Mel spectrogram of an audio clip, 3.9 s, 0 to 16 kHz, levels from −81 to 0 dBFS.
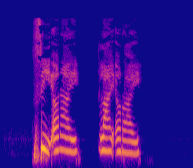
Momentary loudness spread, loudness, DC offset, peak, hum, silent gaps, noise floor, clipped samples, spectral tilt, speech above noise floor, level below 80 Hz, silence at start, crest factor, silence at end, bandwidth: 15 LU; -23 LUFS; under 0.1%; -8 dBFS; none; none; -79 dBFS; under 0.1%; -4.5 dB/octave; 58 dB; -70 dBFS; 0.65 s; 18 dB; 1.05 s; 11.5 kHz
